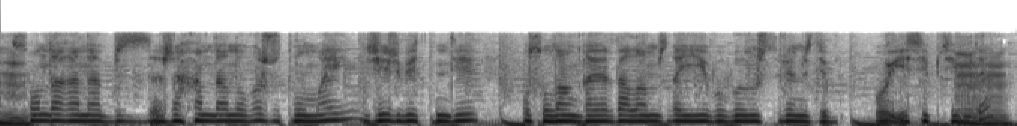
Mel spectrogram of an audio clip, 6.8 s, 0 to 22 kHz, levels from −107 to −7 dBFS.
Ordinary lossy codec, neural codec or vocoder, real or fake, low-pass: none; none; real; 7.2 kHz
